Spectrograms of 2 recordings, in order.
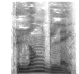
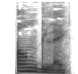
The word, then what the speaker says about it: l'anglais: L'anglais. L'anglais. L'anglais. – How do you say English? – L'anglais. – Now say the same word, leaving off the L sound at the beginning. – Anglais.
